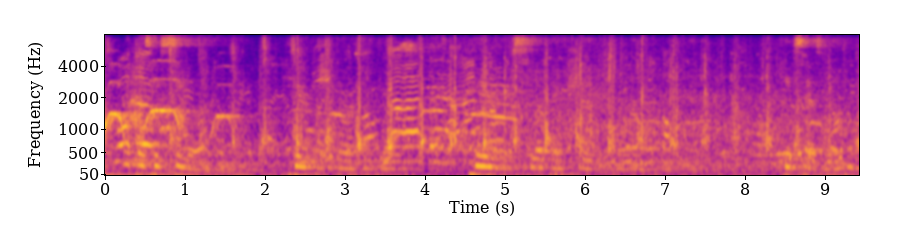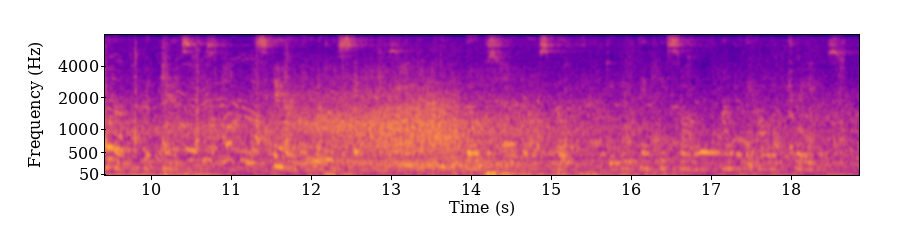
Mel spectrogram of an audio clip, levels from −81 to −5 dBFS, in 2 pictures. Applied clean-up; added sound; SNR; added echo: none; Livestock, farm animals, working animals; -4 dB; reverberation time 2.3 s.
